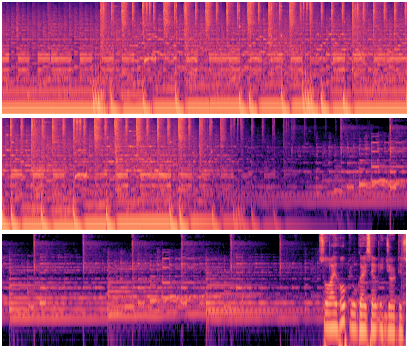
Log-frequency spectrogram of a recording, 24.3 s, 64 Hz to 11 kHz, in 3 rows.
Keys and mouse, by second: 14.0 space.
